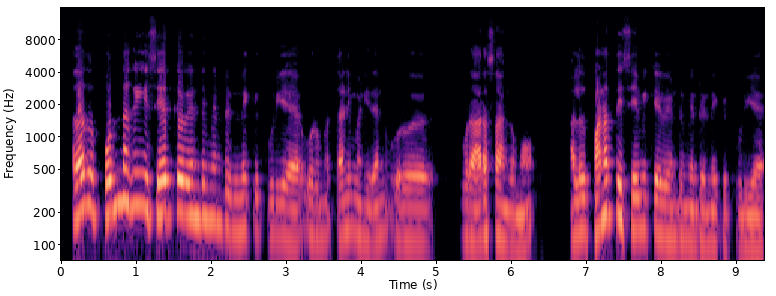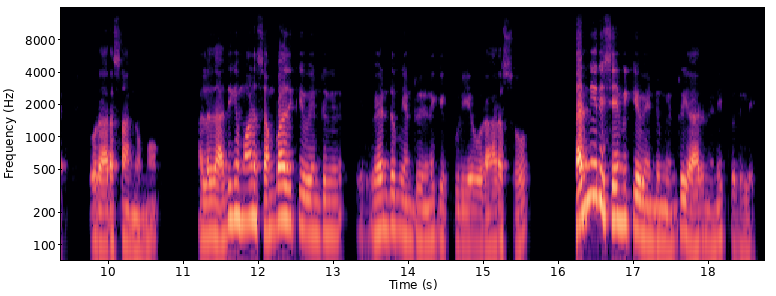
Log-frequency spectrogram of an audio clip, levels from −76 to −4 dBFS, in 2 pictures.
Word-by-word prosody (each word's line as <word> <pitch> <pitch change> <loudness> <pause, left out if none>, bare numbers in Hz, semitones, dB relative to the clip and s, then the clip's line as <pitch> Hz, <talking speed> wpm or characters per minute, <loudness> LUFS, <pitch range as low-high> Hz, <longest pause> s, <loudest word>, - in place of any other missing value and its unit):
அதாவது, 200 +6 +6 0.2
பொன்னகையை 230 +2 +2
சேர்க்க 200 +2 +5
வேண்டும் 180 -1 0
என்று 160 -2 -7
நினைக்கக்கூடிய 135 -3 -8 0.3
ஒரு 120 -2 -7 0.3
தனி 135 +4 -2
மனிதன், 115 +1 -7 0.2
ஒரு, 110 +1 -5 0.7
ஒரு 115 -1 -1
அரசாங்கமோ 105 -6 -2 0.6
அல்லது 135 +2 0
பணத்தை 195 +5 +4
சேமிக்க 140 0 -3 0.2
வேண்டும் 115 -1 -8
என்று 105 0 -7
நினைக்கக்கூடிய 95 -2 -9 0.6
ஒரு - - 0
அரசாங்கமோ! 95 -5 -3 0.6
அல்லது 125 +1 +1
அதிகமாக 175 +5 +3
சம்பாதிக்க 170 +5 +5
வேண்டு 130 0 -3 0.6
வேண்டும் 140 +1 0
என்று 115 -1 -8
நினைக்கக்கூடிய 105 -2 -7
ஒரு 100 -2 -1
அரசோ! 110 +1 -4 0.8
தண்ணீரை 260 +3 +8
சேமிக்க 165 -3 +3
வேண்டும் 110 -2 -3
என்று 105 +7 -4
யாரும் 105 +1 -1
நினைப்பதில்லை. 100 -5 -11
130 Hz, 110 wpm, -24 LUFS, 110-175 Hz, 0.8 s, தண்ணீரை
